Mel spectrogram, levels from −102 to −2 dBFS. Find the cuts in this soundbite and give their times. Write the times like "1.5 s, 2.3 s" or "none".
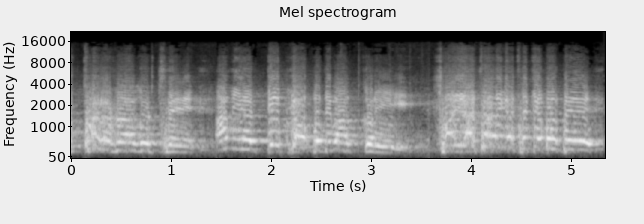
3.5 s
